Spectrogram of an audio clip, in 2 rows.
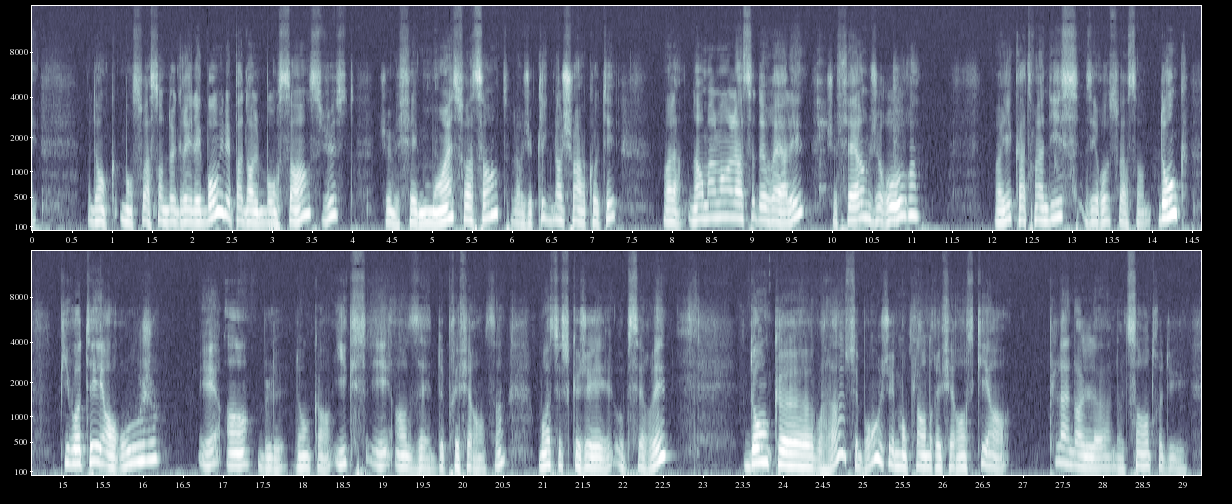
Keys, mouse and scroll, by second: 4.0 click, 5.1 -, 6.4 click, 7.2 click, 9.2 click, 11.0 click, 16.2-19.7 drag, 24.8 click, 25.5 click, 28.2-29.1 drag.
